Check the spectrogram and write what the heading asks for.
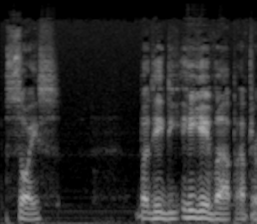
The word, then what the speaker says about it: Seuss: though i do have two bits of information uh dr seuss pronounced at his name soyuz but he gave up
